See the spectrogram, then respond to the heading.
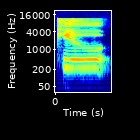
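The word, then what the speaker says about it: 九: dibacanya yo bukan yong kalau 9 itu bacanya q gitu G ya.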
